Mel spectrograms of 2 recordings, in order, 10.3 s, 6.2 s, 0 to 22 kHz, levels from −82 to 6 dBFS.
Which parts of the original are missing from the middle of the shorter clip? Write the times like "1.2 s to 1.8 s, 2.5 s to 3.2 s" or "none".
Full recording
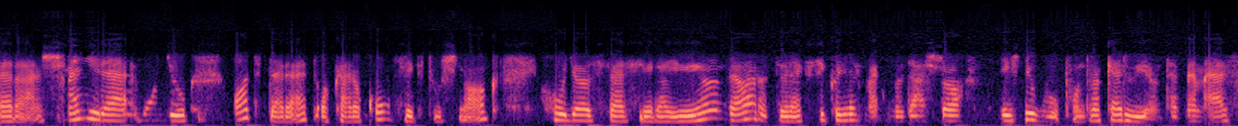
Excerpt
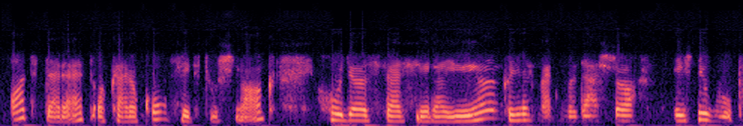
6.0 s to 6.9 s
